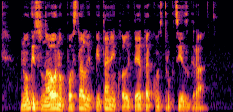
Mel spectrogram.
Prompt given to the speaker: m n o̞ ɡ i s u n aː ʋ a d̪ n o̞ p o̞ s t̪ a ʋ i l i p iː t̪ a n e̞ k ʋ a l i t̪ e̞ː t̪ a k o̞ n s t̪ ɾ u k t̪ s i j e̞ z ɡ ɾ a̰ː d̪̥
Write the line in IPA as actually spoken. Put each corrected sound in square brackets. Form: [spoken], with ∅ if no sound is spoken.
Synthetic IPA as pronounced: m n o̞ ɡ i s u n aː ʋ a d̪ n o̞ p o̞ s t̪ a ʋ i l i p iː t̪ a [ɲ] e̞ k ʋ a l i t̪ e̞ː t̪ a k o̞ n s t̪ ɾ u k t̪ s i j e̞ z ɡ ɾ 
